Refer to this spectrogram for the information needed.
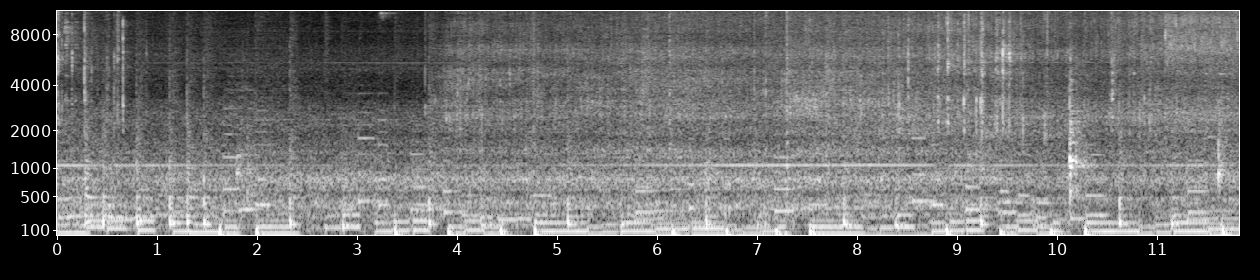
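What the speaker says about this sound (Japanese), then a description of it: "さっと表面の色が変わるぐらい炒めたら" Chicken pieces frying in a pan for a French chicken and mushroom stew, a dense continuous sizzle with crackling pops and occasional stirring, close and steady throughout.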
